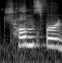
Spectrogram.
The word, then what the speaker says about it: Chelmsford: you grew up in chums fir'd Massachusetts it's spelled like Chelmsford yeah you make you might know Chum for now I Jack Eichel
